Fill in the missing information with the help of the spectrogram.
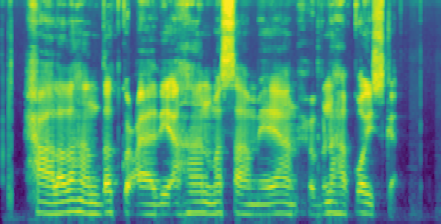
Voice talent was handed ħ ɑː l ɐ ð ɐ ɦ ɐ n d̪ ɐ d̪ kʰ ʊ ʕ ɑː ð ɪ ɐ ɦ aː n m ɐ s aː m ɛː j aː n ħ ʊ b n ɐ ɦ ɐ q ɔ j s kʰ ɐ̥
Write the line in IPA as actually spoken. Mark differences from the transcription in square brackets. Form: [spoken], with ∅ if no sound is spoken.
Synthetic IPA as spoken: ħ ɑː l ɐ ð ɐ ɦ ɐ n d̪ ɐ d̪ kʰ ʊ ʕ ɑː ð ɪ ɐ ɦ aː n m ɐ s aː m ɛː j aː n ħ ʊ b n ɐ ɦ ɐ q ɔ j s kʰ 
